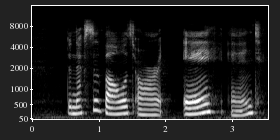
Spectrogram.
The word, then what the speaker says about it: 이: the next one is E. Just pronounce as E in C, but make it shorter. E. The next vowels are E and A.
